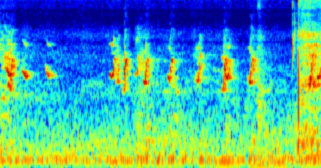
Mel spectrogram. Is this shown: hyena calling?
no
